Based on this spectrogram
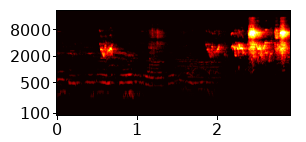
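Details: Budgerigars chirping: soft, low, wavering warbled tones give way to louder, scratchy high chirps in the final second.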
